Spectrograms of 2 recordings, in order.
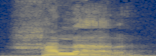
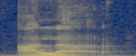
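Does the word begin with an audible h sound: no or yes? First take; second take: yes; no. First: It starts with a breathy h sound. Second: It starts directly with the vowel. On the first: The speaker calls it wrong. "you're gonna hear them saying jalar... but it's mispronounced" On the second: The speaker calls it right. "The correct pronunciation is alar"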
